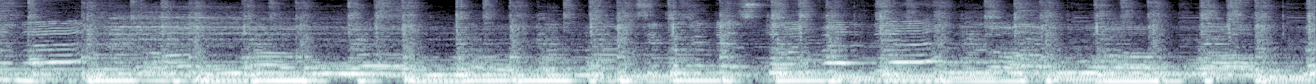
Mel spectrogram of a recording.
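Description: A band rehearsing live: a man and a woman singing into microphones over an electric guitar and a steady beat.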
